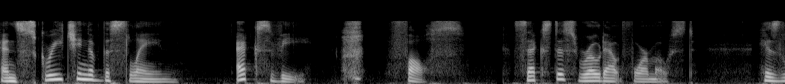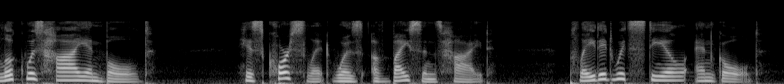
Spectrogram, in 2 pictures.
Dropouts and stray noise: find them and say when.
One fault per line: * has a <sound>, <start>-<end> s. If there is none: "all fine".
* has a breath, 3.3-3.7 s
